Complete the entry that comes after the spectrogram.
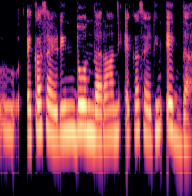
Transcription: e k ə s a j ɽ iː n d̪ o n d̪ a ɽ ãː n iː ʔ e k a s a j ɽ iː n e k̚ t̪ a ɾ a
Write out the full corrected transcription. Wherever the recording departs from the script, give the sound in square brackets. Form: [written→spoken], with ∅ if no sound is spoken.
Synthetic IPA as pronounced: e k [ə→a] s a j ɽ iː n d̪ o n d̪ a [ɽ→ɾ] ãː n [iː→i] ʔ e k a s a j ɽ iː n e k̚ [t̪→d̪] a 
